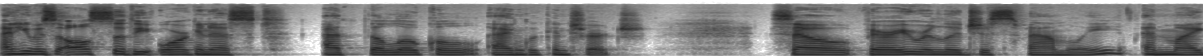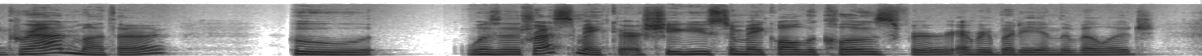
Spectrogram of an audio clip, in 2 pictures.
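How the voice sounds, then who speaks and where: Very clean, with a silent background, this recording features a woman with an American accent and a very deep, low pitch. She talks at a fairly quick pace with fairly even intonation and very even loudness. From Trinidad and Tobago. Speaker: writer and activist. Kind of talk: casual interview conversation. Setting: in-person studio.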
